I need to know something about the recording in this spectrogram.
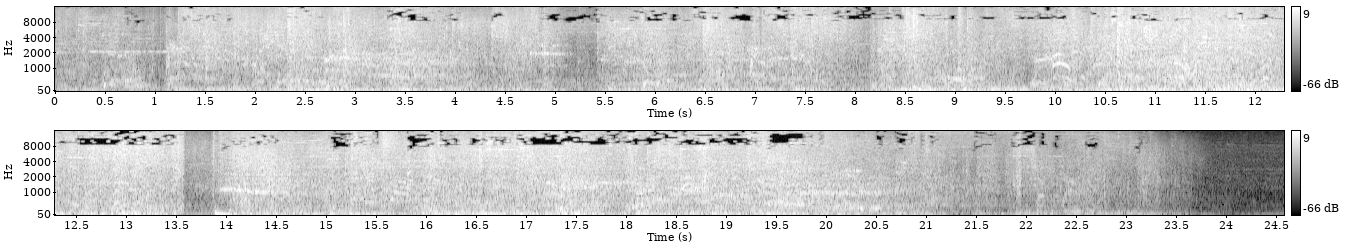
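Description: Game spell effects and blasts crackle and boom in a fight.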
